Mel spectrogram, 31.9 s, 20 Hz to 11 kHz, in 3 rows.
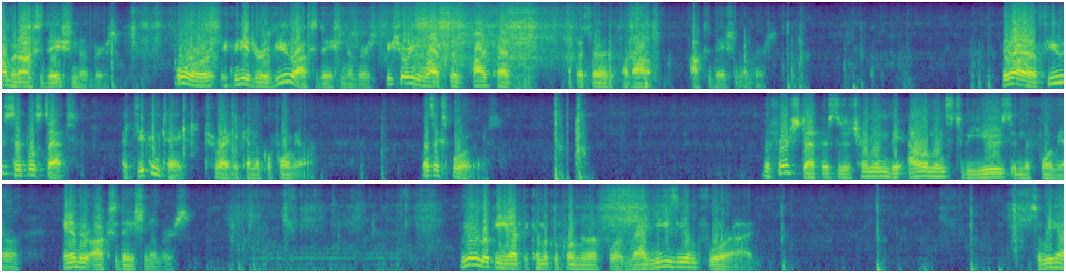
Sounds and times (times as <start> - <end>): Speech: 0.0 - 8.0, 10.0 - 13.8, 14.8 - 15.6, 18.2 - 28.8, 31.4 - 31.8.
